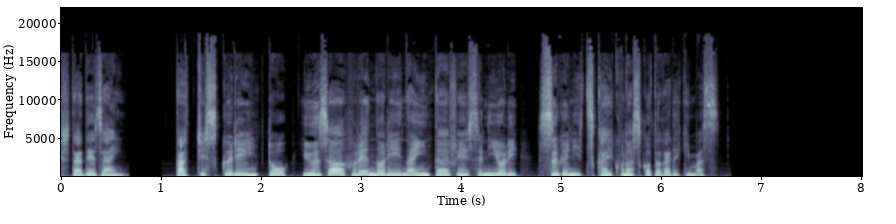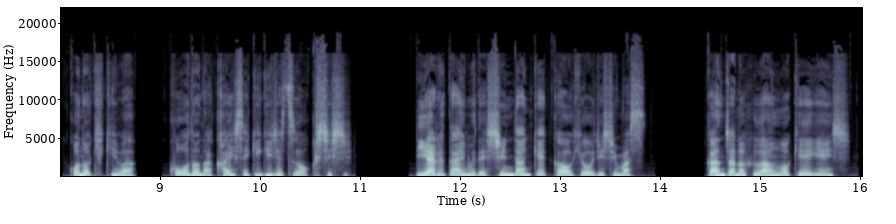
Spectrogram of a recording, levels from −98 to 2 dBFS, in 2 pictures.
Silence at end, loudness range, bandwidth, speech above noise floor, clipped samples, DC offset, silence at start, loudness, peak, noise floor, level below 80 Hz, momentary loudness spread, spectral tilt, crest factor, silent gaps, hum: 0.15 s; 4 LU; 18 kHz; over 70 dB; under 0.1%; under 0.1%; 0 s; -21 LUFS; -2 dBFS; under -90 dBFS; -50 dBFS; 9 LU; -4.5 dB/octave; 20 dB; 0.68-1.01 s, 6.70-8.03 s, 8.77-9.02 s, 10.96-11.49 s, 13.95-14.45 s; none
